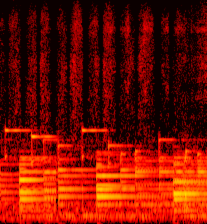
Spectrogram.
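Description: A cloth towel rubbed briskly back and forth on a wooden door panel, about four strokes a second. Gentle instrumental background music with changing notes plays over it and is the loudest sound.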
